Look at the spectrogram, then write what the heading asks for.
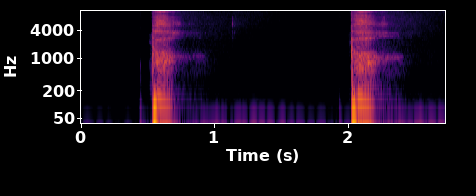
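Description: Laboured, rattling breathing: two brief, heavy breaths about a second and a half apart, quiet against silence.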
